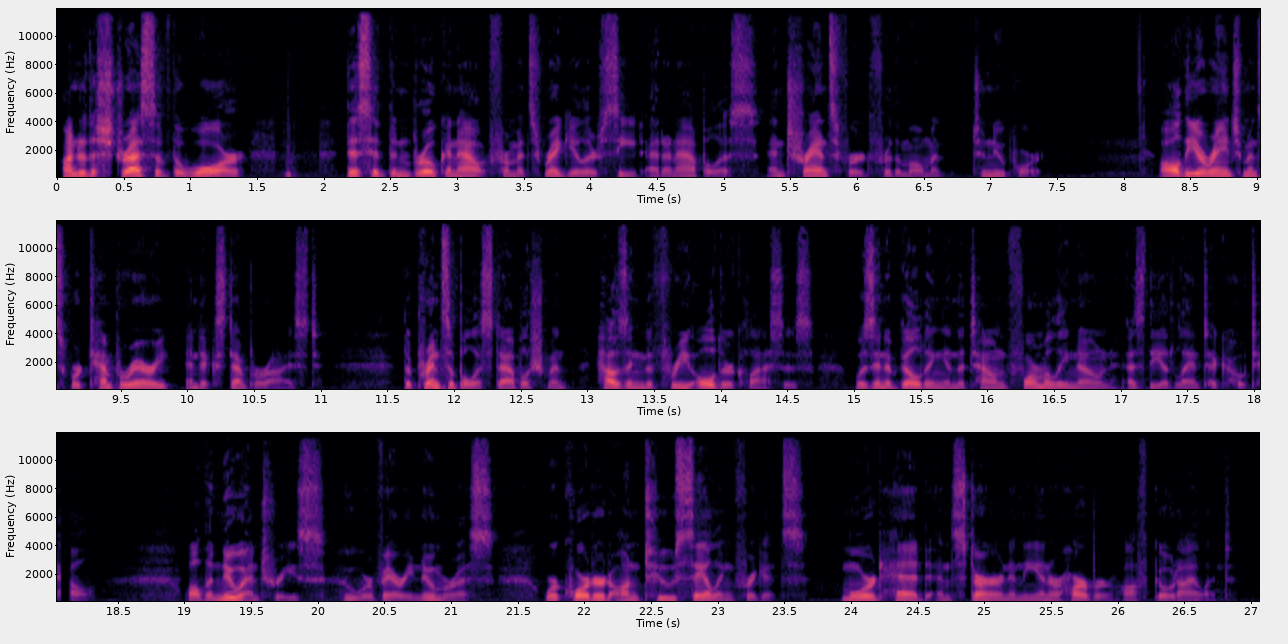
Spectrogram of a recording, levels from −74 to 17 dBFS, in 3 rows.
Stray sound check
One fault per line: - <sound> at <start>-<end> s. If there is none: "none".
- whoosh at 1.7-1.8 s
- dropout at 18.1-18.1 s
